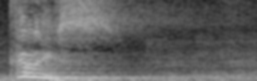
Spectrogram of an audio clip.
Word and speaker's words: QRIS: Cara bacanya gimana sebetulnya? Kris. Q-nya quick.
